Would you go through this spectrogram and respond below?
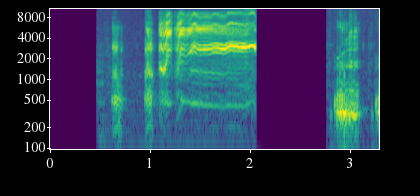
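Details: A few short grunts lead into a long, piercing piglet squeal with bright harmonics lasting about a second. After a pause, a low grunt follows from piglets feeding at the sow.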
